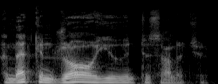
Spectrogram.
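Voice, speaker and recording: An Irish podcast host in his sixties talks alone in a reflective, musing manner, often repeating words as he gathers his thoughts. His voice is low, mellow and husky, at a normal speed.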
